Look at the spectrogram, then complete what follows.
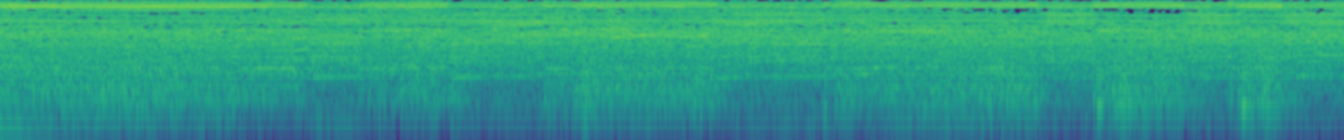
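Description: Angle grinder with a cutting disc grinding through the sheet-steel panel of a gate, a steady high hiss of the disc biting the metal.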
